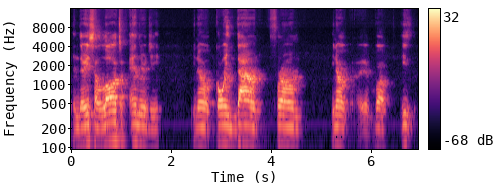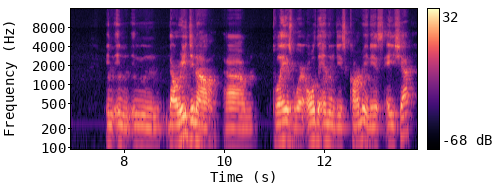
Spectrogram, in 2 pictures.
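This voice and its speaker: A man from El Salvador, chatting as a guest and often pausing to search for words. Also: lowish voice, fairly even intonation, darkish tone. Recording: roomy echo.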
